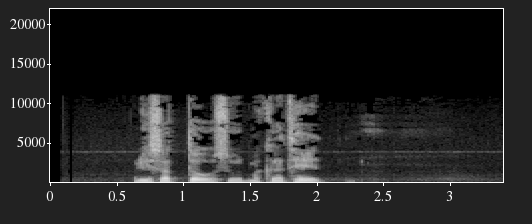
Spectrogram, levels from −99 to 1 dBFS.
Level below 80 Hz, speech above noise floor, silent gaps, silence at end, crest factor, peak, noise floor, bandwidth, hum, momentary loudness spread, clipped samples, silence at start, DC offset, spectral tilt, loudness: -66 dBFS; 42 dB; none; 1.4 s; 20 dB; -4 dBFS; -64 dBFS; 11.5 kHz; none; 8 LU; under 0.1%; 0.6 s; under 0.1%; -3.5 dB/octave; -22 LUFS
